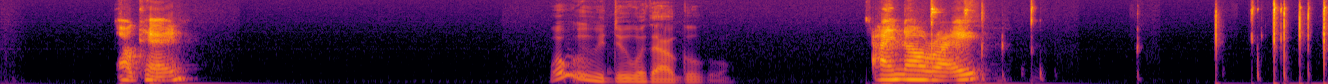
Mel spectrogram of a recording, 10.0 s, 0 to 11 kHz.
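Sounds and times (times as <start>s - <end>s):
speech: 0.9s - 1.5s, 4.1s - 5.5s, 6.6s - 7.6s
typing on a computer keyboard: 9.1s - 9.9s.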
